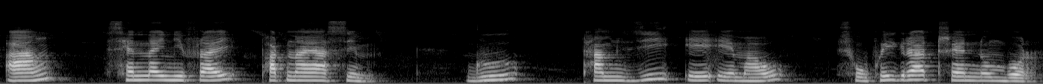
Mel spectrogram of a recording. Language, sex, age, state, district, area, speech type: Bodo, male, 18-30, Assam, Kokrajhar, rural, read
